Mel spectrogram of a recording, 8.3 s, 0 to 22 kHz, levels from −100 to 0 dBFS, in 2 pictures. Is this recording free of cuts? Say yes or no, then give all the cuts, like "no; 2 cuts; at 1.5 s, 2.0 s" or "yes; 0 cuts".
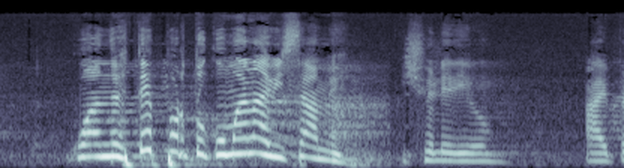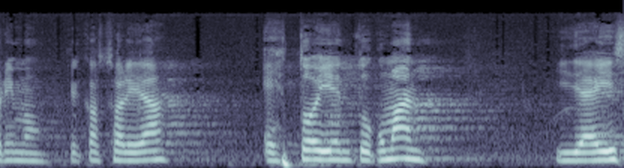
no; 1 cut; at 2.6 s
